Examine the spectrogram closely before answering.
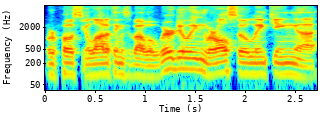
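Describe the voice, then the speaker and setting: A man with a lowish voice hosts a livestream. He talks very quickly and informally, rambling through casual announcements and circling back over his own phrases. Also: expressive. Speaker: livestream host. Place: remote video livestream.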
